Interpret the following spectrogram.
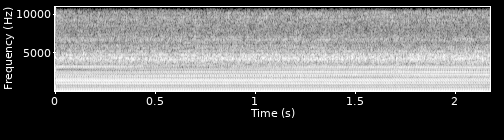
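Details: Frabill Min-O²-Life minnow bucket aerator pump after conversion to rechargeable 3.7V 26650 Li-ion batteries with USB-C charging: steady low electrical hum, even tone, no rattles; running quietly and smoothly.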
